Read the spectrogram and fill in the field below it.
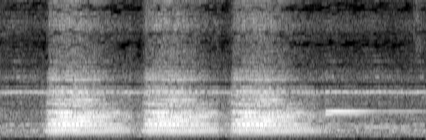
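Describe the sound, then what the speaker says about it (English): A model train horn blows three short blasts in quick succession, close and fairly loud, the last one trailing off into a softer tone. "Love the sound of that horn, by the way."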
